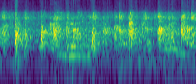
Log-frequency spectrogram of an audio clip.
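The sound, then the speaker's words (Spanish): A live audience applauds a guest, a charro and tamborilero, with busy, uneven clapping that rises and dips throughout, while someone talks over it. “Le pido un aplauso a él, por favor.”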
